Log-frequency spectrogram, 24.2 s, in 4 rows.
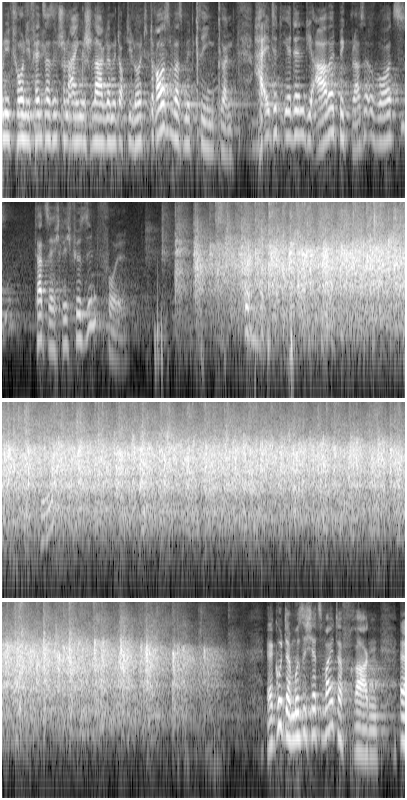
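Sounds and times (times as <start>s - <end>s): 
speech: 0.0s - 8.8s, 9.7s - 10.5s, 22.1s - 24.1s
audience applause in packed hall: 8.5s - 21.5s.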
